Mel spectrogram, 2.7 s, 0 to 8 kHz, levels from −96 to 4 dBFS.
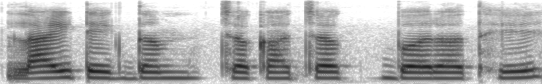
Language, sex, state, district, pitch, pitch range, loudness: Surgujia, female, Chhattisgarh, Sarguja, 215 Hz, 210-225 Hz, -18 LUFS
